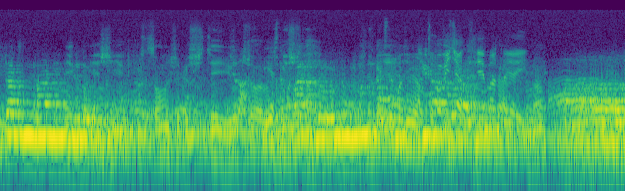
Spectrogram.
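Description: Men talk with each other close by.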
